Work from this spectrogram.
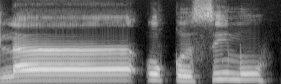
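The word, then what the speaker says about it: لَا أُقْسِمُ: This indicates to us that the lam must be prolonged to the duration of 2 to 3 seconds. So the correct pronunciation is La uqsimu, La uqsimu, with a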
